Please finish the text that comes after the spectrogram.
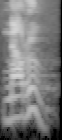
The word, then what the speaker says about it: Nauru: And we tell Julia Gillard that Tony Abbott's narrow solution is actually pronounced Nauru.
